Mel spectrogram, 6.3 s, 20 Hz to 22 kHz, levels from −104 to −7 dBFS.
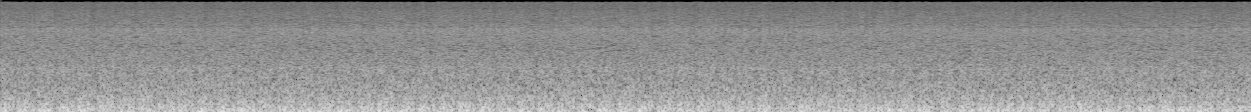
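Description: No technical faults can be heard anywhere in the recording.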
